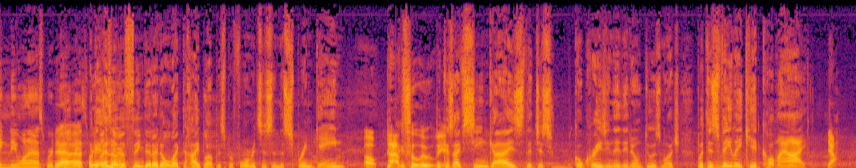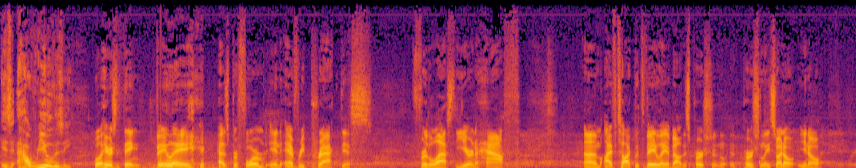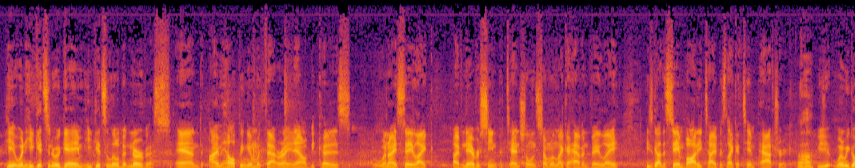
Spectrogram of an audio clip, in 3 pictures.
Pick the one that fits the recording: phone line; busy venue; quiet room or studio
busy venue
